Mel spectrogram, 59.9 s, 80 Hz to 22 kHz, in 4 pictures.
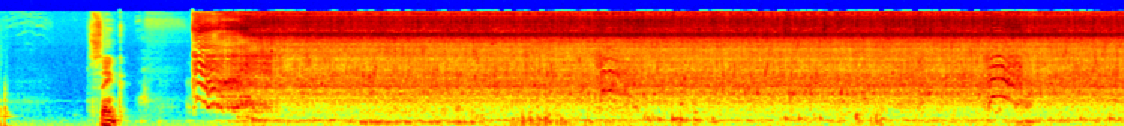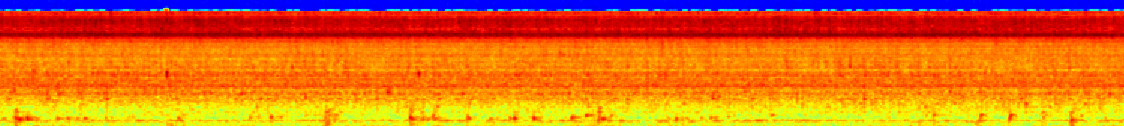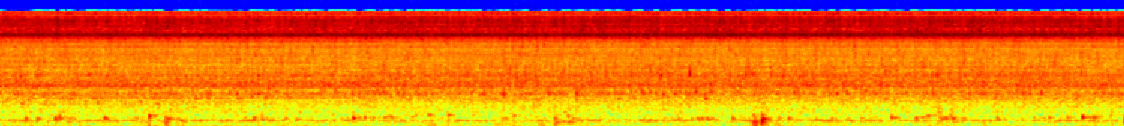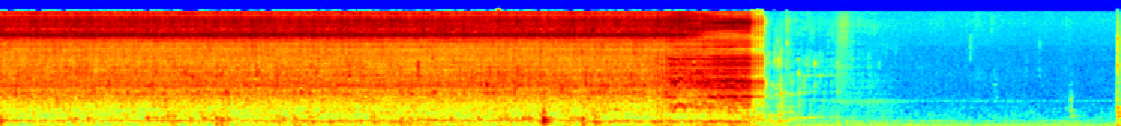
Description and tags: sink run1
drain, faucet, sink, running, bathroom, bathtub, water, bath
